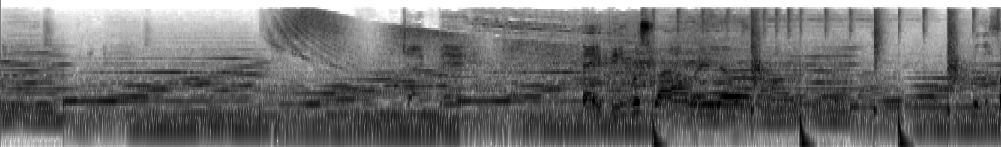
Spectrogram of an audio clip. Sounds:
music

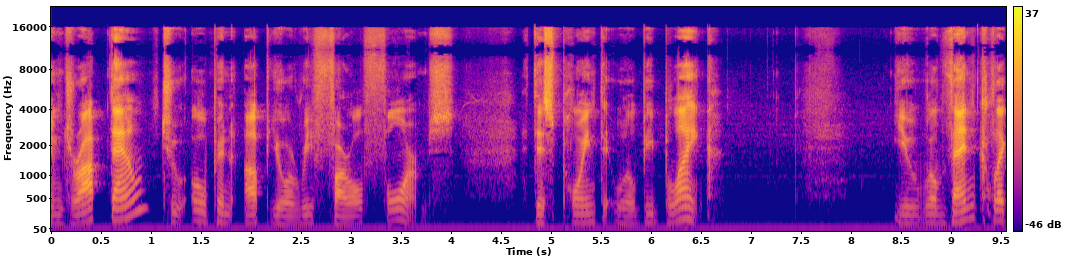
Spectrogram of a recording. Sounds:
speech

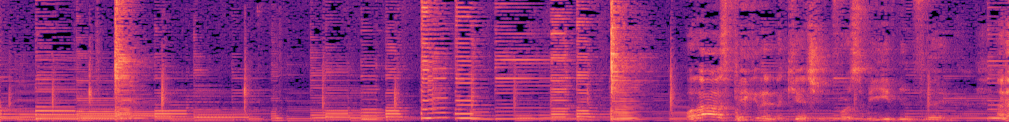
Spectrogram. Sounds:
guitar
music
musical instrument
speech

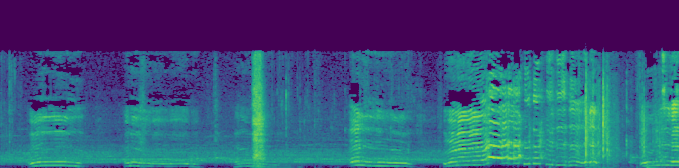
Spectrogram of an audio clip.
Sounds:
baby laughter

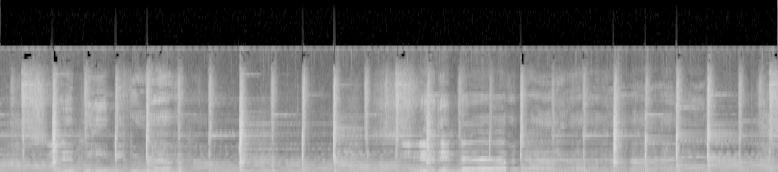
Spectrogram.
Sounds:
music

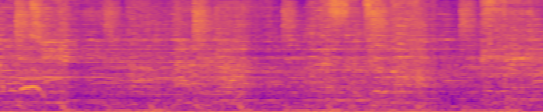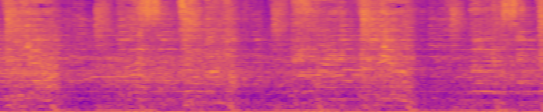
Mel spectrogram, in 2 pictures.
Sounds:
music

